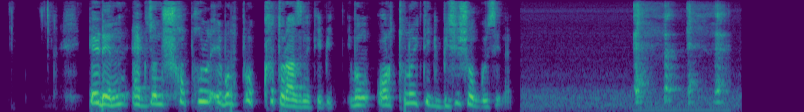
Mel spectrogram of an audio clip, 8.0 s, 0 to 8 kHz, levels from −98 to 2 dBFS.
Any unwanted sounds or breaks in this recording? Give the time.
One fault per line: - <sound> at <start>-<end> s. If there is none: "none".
- cough at 6.3-7.3 s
